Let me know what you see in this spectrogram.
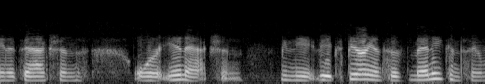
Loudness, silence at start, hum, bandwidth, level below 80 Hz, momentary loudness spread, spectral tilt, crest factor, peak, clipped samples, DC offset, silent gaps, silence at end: -17 LUFS; 0 s; none; 7.2 kHz; -54 dBFS; 16 LU; -7.5 dB/octave; 16 dB; -2 dBFS; under 0.1%; under 0.1%; none; 0 s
